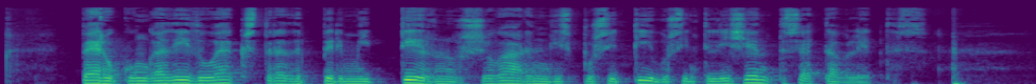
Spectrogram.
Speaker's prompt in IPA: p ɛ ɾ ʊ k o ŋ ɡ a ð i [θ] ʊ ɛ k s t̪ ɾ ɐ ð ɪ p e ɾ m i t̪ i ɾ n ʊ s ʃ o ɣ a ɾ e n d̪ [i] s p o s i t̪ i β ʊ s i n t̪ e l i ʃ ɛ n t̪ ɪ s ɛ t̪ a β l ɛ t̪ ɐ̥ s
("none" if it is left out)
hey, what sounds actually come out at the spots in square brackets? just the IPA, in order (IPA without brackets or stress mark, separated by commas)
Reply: ð, i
